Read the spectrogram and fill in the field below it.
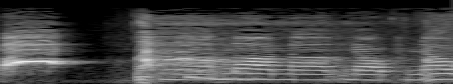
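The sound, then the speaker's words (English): A person imitates a loon call with their voice: a brief high, whistly hoot, a short pause, then a longer wavering, sustained wail that breaks into several warbling segments. “What's your best impression of a loon?”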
